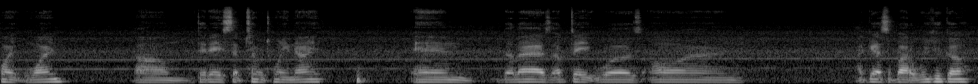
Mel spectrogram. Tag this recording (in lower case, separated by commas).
speech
